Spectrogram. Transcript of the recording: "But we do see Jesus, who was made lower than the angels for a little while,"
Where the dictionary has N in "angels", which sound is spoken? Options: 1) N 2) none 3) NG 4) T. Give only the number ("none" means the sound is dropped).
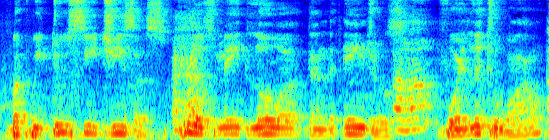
1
